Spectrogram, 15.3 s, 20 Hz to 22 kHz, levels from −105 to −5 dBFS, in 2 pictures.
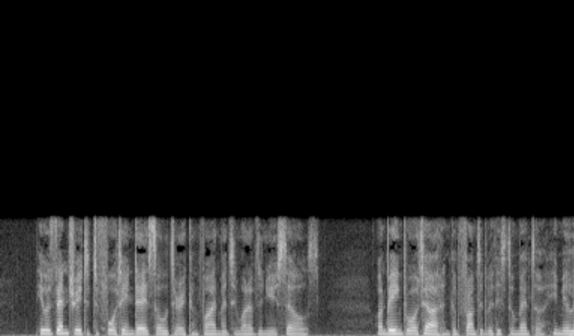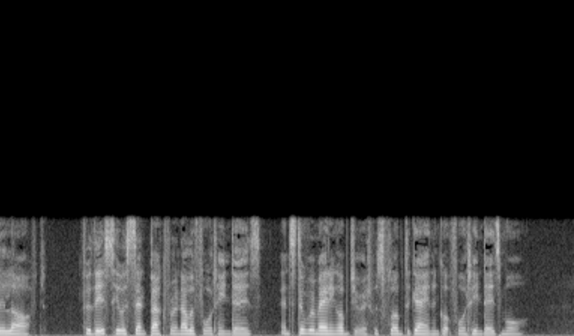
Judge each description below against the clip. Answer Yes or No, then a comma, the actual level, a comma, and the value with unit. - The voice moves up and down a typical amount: No, narrow, 1.9 semitones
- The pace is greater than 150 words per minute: Yes, average, 190 wpm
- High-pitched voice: Yes, high, 200 Hz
